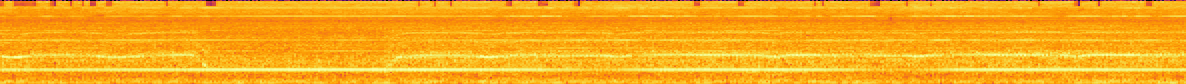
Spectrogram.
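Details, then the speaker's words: Hoover Air Steerable upright vacuum after brushroll and belt replacement: a steady, even motor whine at constant pitch with no rattle; quieter than before at the same pitch, running normally. "I don't know if you can hear that or not, but it's definitely quieter. The pitch is about the same, but the decibel level definitely decreased."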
